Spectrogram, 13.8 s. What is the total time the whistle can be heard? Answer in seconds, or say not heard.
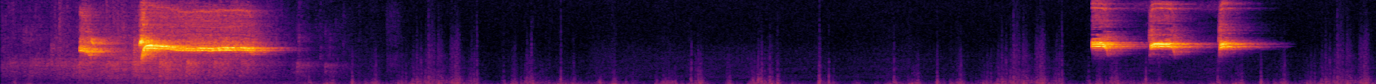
3 s.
